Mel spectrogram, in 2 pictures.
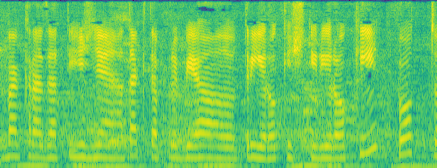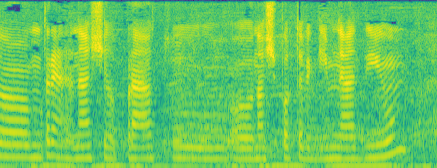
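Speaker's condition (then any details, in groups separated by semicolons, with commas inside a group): Deafness; born hearing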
